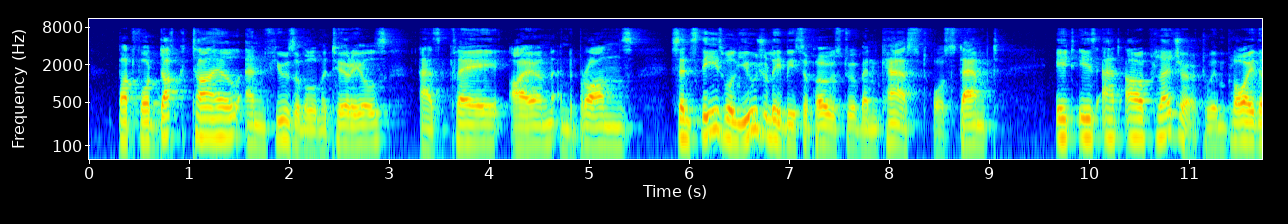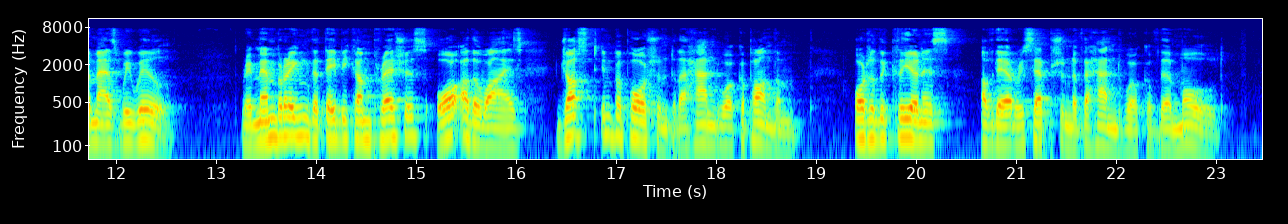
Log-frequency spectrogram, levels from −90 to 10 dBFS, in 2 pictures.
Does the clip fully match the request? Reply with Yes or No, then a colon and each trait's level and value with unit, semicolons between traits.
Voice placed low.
Yes: low, 115 Hz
